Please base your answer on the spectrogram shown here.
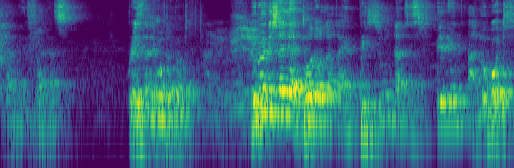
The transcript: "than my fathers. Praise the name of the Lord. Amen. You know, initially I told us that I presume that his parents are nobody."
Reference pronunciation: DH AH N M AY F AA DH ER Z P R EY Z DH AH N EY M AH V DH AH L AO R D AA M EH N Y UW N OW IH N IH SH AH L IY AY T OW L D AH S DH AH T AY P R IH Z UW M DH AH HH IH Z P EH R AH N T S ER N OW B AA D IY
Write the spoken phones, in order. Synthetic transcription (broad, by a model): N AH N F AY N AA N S P R EY Z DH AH N EY M AH V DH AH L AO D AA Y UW N OW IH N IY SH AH L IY AY T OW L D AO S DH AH T AY P R IH Z UW M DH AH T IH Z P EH R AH N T AA N OW B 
